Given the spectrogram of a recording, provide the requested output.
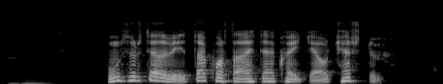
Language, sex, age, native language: Icelandic, male, 50-59, Icelandic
